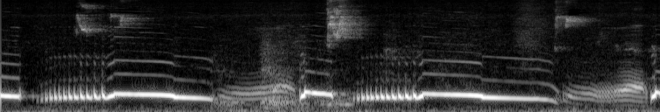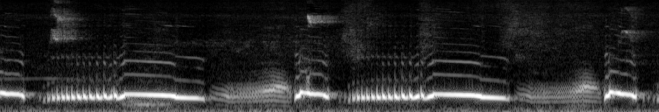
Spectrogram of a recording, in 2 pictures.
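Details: A spotted dove male (puter) coos steadily in manggung style. Upswept opening notes lead into hoarse, pulsing coos that level off and fade downward, about every two and a half seconds. Soft high chirps and clicks sound in the background.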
